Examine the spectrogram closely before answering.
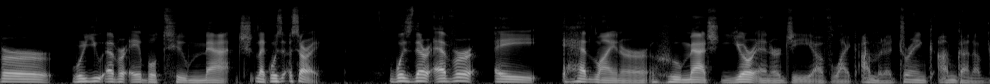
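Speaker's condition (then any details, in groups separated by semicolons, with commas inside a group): Stutter; much improved; repeated sounds, prolonged sounds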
